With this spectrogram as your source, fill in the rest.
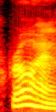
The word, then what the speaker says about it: Rohan: I don't know ran is that how it's pronounced oh wow Rohan okay cool Rohan see that shows you how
